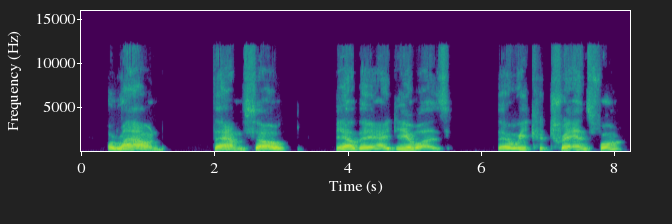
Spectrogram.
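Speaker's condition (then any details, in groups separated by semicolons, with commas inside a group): ALS; voice somewhat compromised by disease, audibly affected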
